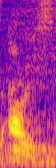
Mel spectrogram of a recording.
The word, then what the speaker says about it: Aariz: Not Yaris, like your dad's car name is Yaris. Yaris. No, okay. It's Aariz.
